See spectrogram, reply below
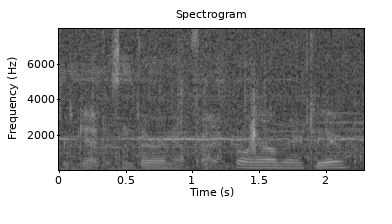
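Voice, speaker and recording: A man giving relaxed, chatty gameplay commentary, half talking to himself. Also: mid-range voice, a little fast, very noisy. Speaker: gamer reading quests aloud. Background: game music.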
